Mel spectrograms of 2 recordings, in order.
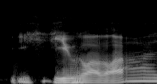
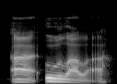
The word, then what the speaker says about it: Ulala: Yeah, I didn't actually know who Yulala, is that how you pronounce it? Ooh La La.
